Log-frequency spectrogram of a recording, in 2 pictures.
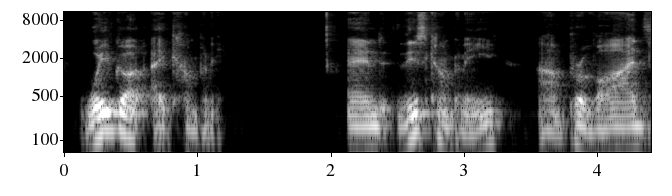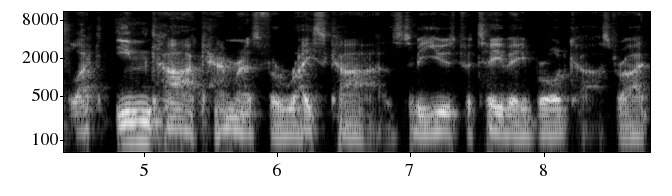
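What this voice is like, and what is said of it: Scratchy, slightly hoarse voice. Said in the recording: “my voice is a bit scratchy”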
